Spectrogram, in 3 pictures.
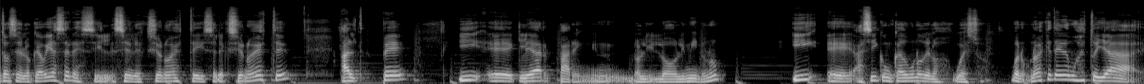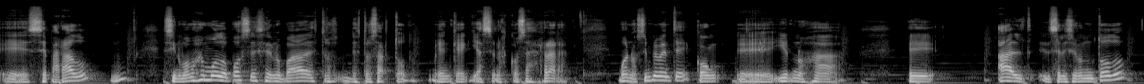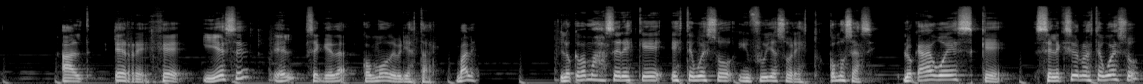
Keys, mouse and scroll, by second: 0.9 right click, 2.3 shift+right click, 3.4 alt+p, 7.1-8.8 middle drag, 8.8 scroll up 1, 8.9-10.0 middle drag, 10.0 shift+right click, 10.1-13.0 middle drag, 14.0-15.6 drag, 15.6-15.9 scroll down 1, 15.9-17.2 middle drag, 17.2 scroll up 1, 18.9 KP_1, 22.4 a, 24.1 alt+r, 24.4 alt+g, 25.2 alt+s, 26.2 scroll down 2, 26.5-27.7 middle drag, 27.7 right click, 28.1-29.1 middle drag, 29.1 right click, 31.7-34.3 middle drag.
